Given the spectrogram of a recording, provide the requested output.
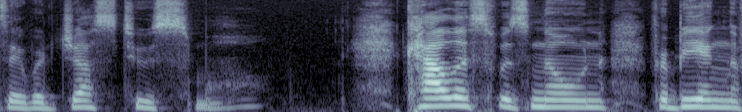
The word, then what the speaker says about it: Calais: But I was from Calais, Maine. Spelled like Calais, France, said like the rough patches on all the mill workers' hands.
